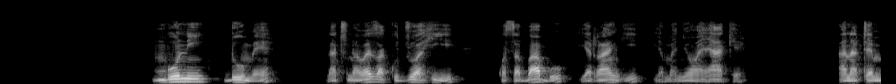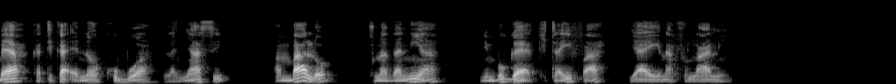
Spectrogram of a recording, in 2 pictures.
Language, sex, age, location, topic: Swahili, male, 25-35, Nairobi, government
